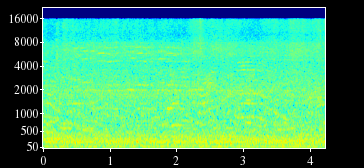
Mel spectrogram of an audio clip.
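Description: Steady hum of restaurant-kitchen equipment, with faint voices in the background.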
